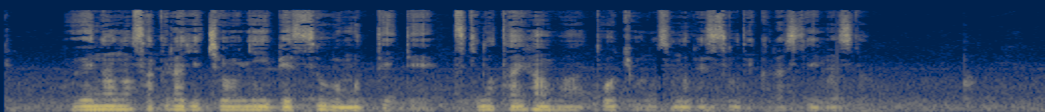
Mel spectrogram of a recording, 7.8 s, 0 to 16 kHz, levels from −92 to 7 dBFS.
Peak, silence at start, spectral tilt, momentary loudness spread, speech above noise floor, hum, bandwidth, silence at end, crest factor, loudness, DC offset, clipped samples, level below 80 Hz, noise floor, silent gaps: -8 dBFS; 0.05 s; -5 dB/octave; 11 LU; 22 dB; none; 11.5 kHz; 0 s; 18 dB; -26 LUFS; under 0.1%; under 0.1%; -42 dBFS; -47 dBFS; none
